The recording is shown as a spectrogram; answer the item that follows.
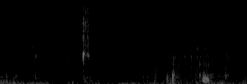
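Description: Chewing and biting of tamagoyaki rolled omelette and salmon, eaten cold from a bento: faint, soft mastication with a sharper bite early on and a few more crunchy chews later, no talking.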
